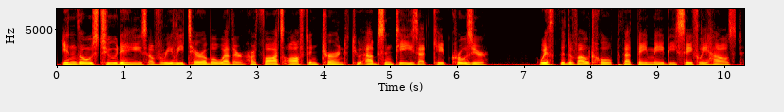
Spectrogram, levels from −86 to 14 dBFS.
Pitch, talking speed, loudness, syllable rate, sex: 125 Hz, 155 wpm, -19 LUFS, 4.4 syllables/s, male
